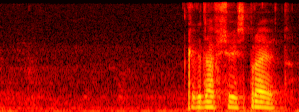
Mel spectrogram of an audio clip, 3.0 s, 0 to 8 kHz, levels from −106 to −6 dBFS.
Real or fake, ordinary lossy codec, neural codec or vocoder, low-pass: fake; none; vocoder, 44.1 kHz, 128 mel bands every 256 samples, BigVGAN v2; 7.2 kHz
